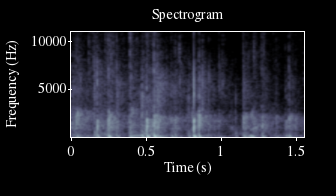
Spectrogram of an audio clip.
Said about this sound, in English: Let's have one more round of applause for Marshall Brown.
